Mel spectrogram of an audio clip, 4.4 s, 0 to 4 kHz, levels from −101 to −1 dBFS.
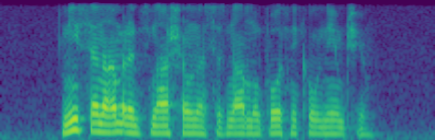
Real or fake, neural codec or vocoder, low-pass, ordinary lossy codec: fake; vocoder, 22.05 kHz, 80 mel bands, Vocos; 3.6 kHz; none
